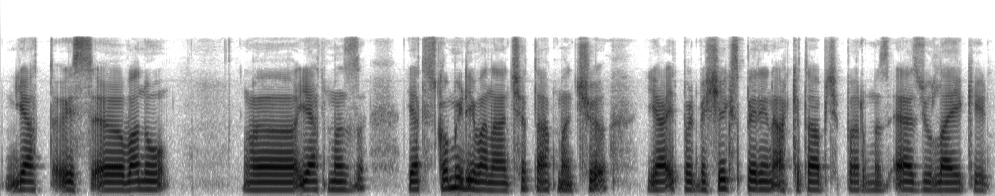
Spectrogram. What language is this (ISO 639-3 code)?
kas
